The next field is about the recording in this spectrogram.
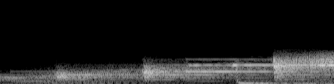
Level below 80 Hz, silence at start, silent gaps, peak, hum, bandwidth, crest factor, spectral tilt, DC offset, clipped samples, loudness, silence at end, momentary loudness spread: -40 dBFS; 0 s; none; -6 dBFS; none; 2 kHz; 18 dB; -13.5 dB/octave; under 0.1%; under 0.1%; -23 LUFS; 0 s; 15 LU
